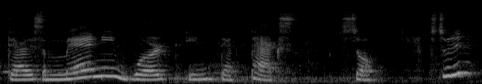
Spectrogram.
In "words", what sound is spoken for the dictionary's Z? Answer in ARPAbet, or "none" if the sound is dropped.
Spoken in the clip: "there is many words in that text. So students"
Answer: none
